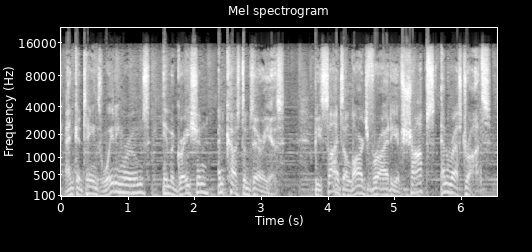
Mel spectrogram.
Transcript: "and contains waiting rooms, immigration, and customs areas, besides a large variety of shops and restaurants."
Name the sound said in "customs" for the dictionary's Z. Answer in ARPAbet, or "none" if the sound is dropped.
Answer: Z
